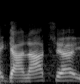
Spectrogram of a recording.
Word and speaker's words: Garnacho: What about the goal by Alejandro Garmocho? – Alejandro. – The bicycle goal. Is that up? Am I saying his name correctly? Garnacho. – Yeah, Garnacho.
